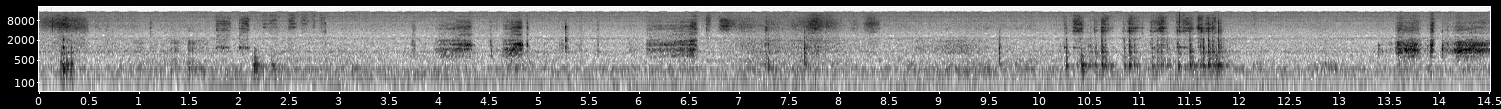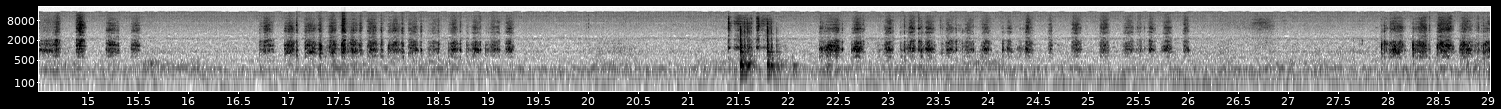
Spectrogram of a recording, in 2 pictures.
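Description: A brush scrubs and taps softly against a canvas in short bursts.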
